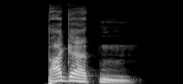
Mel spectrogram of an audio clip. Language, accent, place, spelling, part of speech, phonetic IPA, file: German, Germany, Berlin, baggerten, verb, [ˈbaɡɐtn̩], De-baggerten.ogg
- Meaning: inflection of baggern: 1. first/third-person plural preterite 2. first/third-person plural subjunctive II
